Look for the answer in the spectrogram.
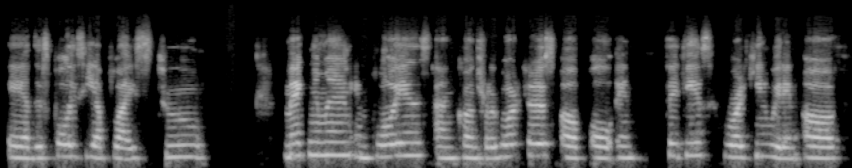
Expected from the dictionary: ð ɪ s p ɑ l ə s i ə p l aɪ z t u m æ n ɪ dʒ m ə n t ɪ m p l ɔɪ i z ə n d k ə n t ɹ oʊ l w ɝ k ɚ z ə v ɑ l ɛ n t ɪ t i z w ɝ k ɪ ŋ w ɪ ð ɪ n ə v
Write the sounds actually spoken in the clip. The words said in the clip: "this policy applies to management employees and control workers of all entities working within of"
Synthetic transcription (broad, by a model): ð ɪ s p ɑ l ə s i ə p l aɪ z t u m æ n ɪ m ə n ɪ m p l ɔɪ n s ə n k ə n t ɹ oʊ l w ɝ k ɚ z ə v ɑ l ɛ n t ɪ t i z w ɝ k ɪ ŋ w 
